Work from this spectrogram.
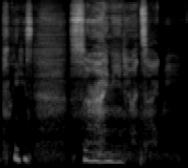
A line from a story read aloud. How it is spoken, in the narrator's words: I panted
